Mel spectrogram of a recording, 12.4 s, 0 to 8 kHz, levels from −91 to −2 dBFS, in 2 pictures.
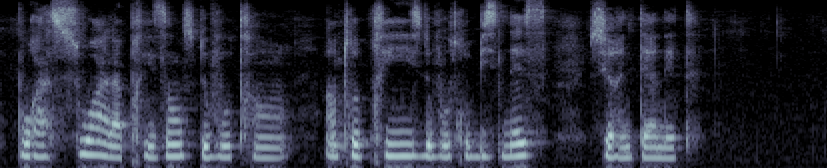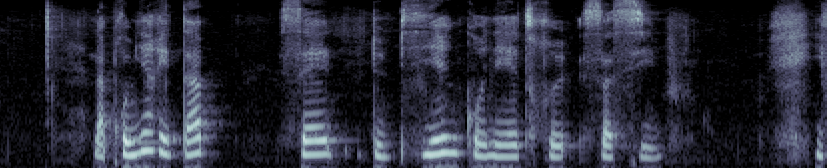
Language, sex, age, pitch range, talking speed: French, female, 20-39, 210-250 Hz, 105 wpm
